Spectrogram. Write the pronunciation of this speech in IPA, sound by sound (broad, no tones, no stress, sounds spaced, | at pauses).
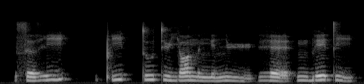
s ə ɦ i | pʼ i tː u t y j ɒ n ə ŋ e n y | ɦ ɛ | m b e t i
